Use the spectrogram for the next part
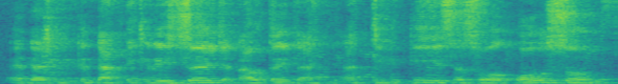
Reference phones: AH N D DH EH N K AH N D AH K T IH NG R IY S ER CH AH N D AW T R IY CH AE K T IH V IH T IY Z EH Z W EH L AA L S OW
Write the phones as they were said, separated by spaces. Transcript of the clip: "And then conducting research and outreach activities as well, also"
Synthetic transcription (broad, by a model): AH N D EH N K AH N D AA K T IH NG R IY S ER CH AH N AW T AH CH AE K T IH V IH T IY S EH S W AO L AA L S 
